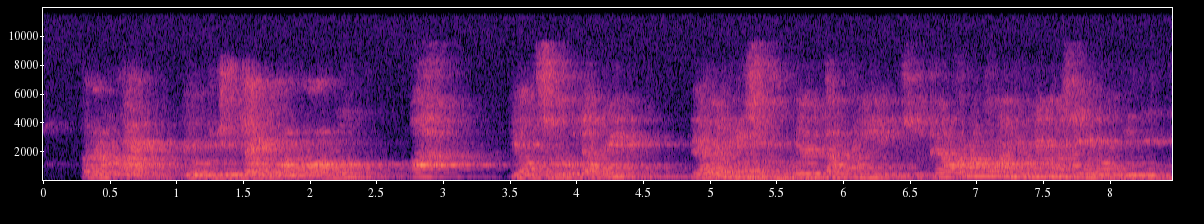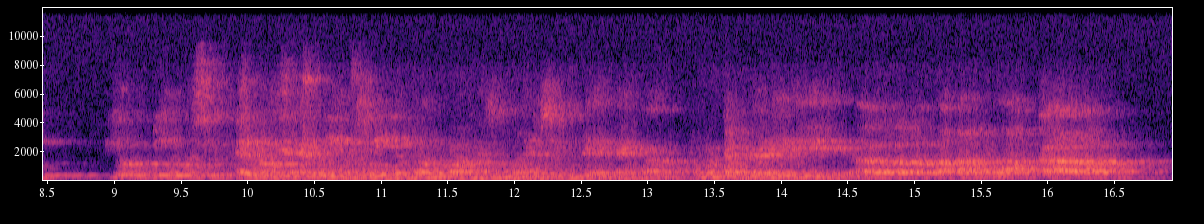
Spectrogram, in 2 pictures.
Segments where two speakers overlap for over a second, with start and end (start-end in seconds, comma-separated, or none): 10.0-11.3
